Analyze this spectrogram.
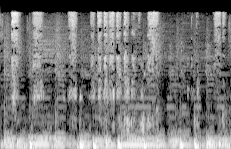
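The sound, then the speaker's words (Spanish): Marker pen drawing on paper, a rapid series of short, scratchy, squeaking strokes in an uneven rhythm, soft and heard alone. “¿Lo vas a dibujar? Sí, lo está dibujando.”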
